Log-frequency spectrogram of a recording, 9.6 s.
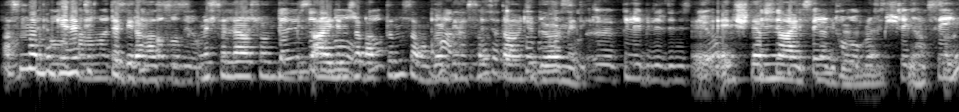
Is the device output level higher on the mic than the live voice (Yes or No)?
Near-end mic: No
